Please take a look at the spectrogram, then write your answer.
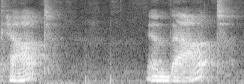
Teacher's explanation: the ah is a front open vowel · the a is a front open vowel, lax. It's in words like cat and that.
